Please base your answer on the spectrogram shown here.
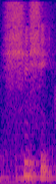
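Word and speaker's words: xixi: Sobre todo en Colombia, escribimos la palabra chichi con CH. Por eso el sonido es tan fuerte, chichi. En portugués se escribe con X. Y también por causa de eso el sonido es un poquito más leve, shishi.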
